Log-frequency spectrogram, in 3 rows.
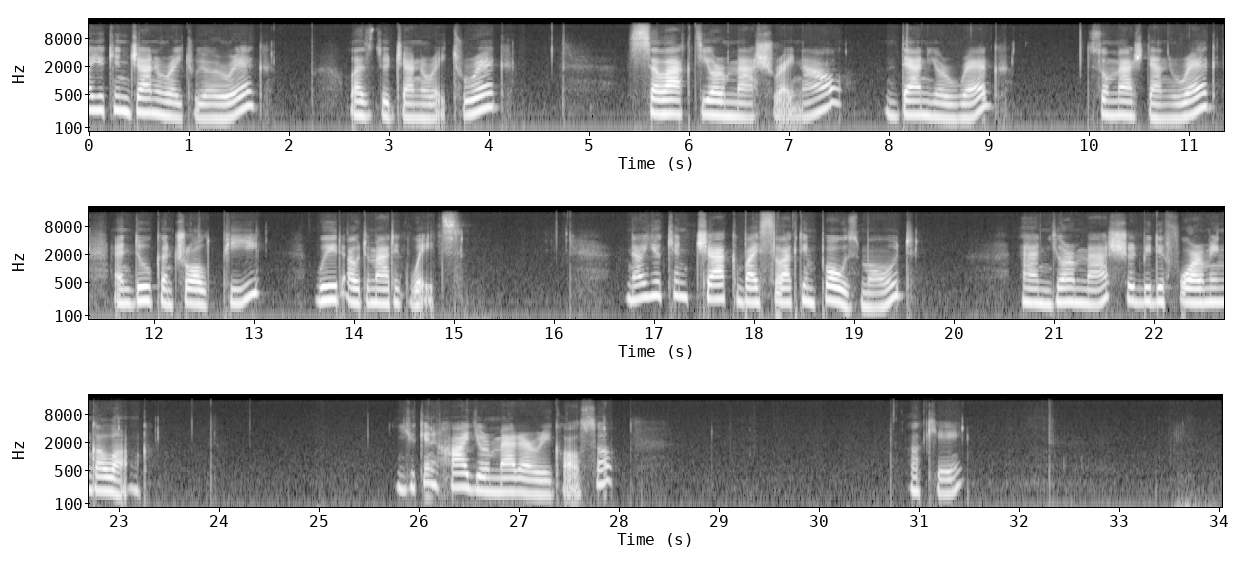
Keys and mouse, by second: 2.2-8.5 drag, 8.5-10.3 middle drag, 10.3 h, 10.9 click, 11.9 shift+click, 13.9 ctrl+p, 17.9-19.2 middle drag, 19.2-22.8 drag, 23.4 r, 30.4-32.1 middle drag, 32.1 click, 32.4-34.0 middle drag.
